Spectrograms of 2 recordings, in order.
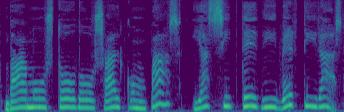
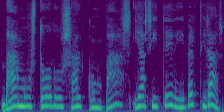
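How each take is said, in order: First: The line is said very slowly. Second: The line is said a bit faster. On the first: "empieza muy despacito" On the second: "Luego un poquito más deprisa"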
